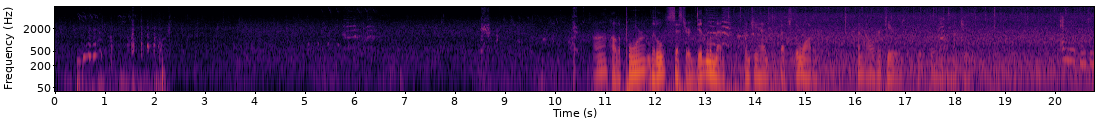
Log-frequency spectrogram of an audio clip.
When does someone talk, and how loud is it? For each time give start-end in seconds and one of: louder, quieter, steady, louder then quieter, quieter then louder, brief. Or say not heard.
10.8-18.4 quieter
20.1-20.7 brief.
